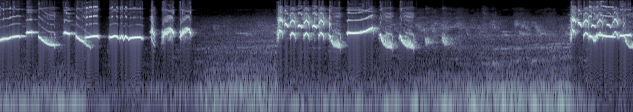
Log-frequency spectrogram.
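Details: An orange-headed thrush sings to stir other birds into song, mixing pure held whistles with quick downslurred notes and buzzy chatter in several separate phrases, against low background noise.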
